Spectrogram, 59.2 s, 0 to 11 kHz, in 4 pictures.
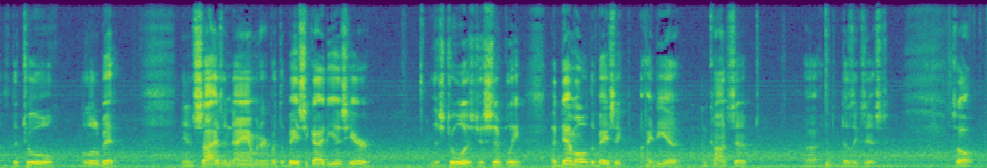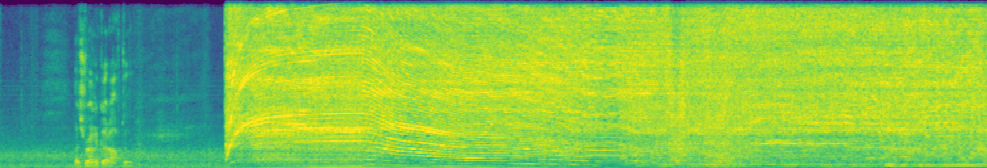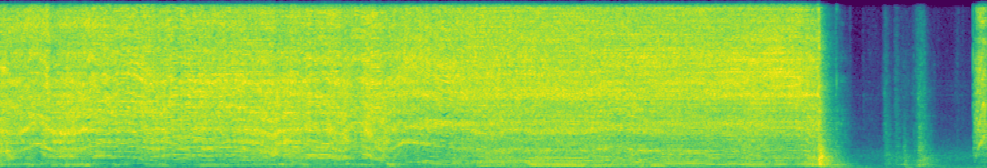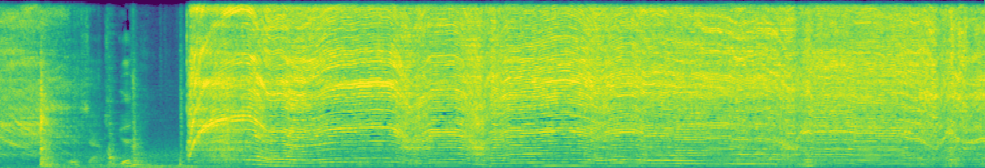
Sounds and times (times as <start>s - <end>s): Power tool: 18.2s - 42.3s, 44.2s - 45.8s, 47.2s - 59.2s.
